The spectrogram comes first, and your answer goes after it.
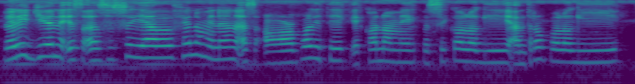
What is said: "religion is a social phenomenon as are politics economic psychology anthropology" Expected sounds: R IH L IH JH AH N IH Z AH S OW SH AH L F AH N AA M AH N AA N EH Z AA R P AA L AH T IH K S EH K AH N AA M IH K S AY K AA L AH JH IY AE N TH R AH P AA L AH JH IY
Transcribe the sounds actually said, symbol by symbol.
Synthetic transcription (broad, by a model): R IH L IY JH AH N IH S AH S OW S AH L F AH N AA M AH N AA N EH S AA R P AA L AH T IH K EH K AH N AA M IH K S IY K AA L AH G IY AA N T R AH P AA L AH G IY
